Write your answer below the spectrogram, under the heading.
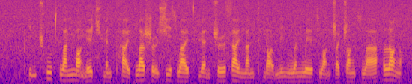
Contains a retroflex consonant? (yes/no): yes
